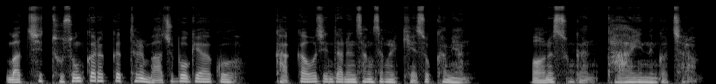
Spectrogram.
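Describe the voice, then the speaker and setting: An actor playing a timid, polite young male fighter in a video game, hesitant and soft-spoken but capable of cold focus. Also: medium pitch, no echo, studio quality. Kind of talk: Korean video game character voice lines.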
